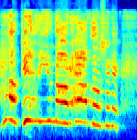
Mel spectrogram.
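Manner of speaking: very high-pitched, irate, outraged yell. Speaker retells a customer at the counter yelling at them, imitating a customer yelling. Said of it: "She starts yelling at me, cussing at me".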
